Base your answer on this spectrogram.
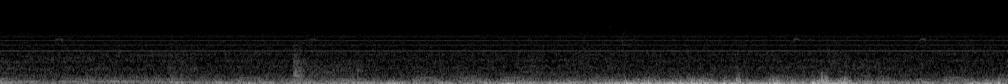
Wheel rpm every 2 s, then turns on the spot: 0, 0, 0, 0, 0.
none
